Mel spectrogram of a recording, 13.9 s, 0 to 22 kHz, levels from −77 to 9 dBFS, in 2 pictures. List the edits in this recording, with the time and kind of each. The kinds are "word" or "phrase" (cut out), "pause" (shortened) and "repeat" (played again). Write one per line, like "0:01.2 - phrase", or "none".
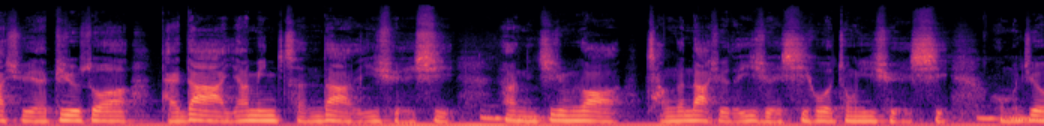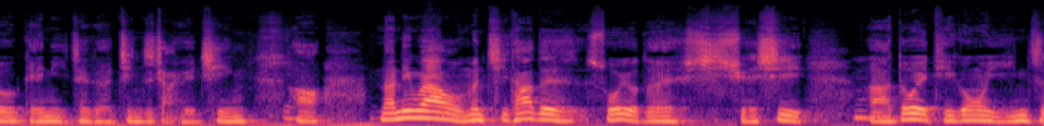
0:01.9 - phrase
